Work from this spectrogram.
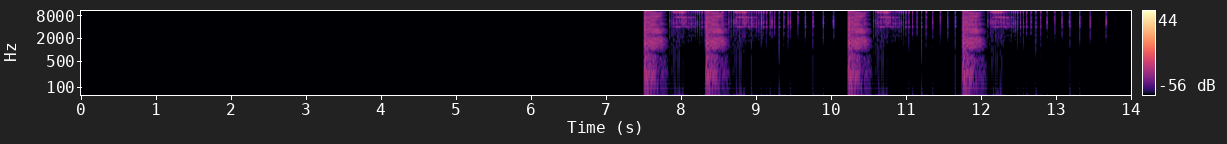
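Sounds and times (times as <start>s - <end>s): small object bouncing on hard surface: 7.5s - 13.7s.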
